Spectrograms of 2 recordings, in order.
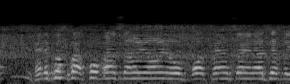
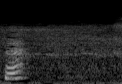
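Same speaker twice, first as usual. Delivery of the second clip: breathy laugh; 4 semitones higher, 7 dB quieter than usual. Real, not acted. Laughs at own word slip.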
